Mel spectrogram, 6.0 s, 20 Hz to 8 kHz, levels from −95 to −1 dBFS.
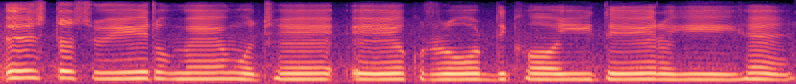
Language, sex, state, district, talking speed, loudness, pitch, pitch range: Hindi, female, Madhya Pradesh, Katni, 100 wpm, -14 LUFS, 205 Hz, 200-215 Hz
